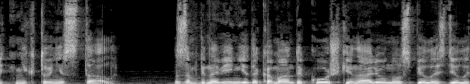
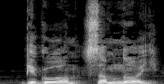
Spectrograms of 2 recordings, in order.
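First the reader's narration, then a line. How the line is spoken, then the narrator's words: Stern command. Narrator (Russian): Федя грозно скомандовал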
